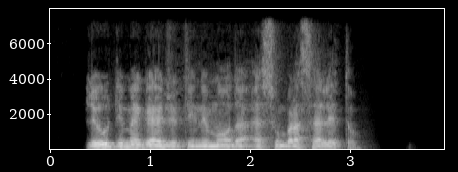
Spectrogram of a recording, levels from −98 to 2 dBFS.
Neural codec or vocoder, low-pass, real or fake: codec, 16 kHz, 0.4 kbps, LongCat-Audio-Codec; 7.2 kHz; fake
